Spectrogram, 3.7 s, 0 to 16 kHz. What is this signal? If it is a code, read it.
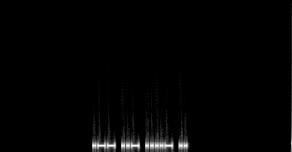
Morse code, heard as a keyed tone, about 40 wpm, 700 Hz. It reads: WU4I
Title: USA Call Signs - 4 Characters - 6x Character Spacing - 40wpm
